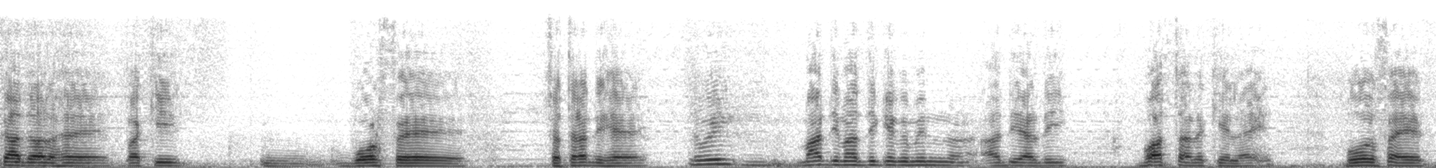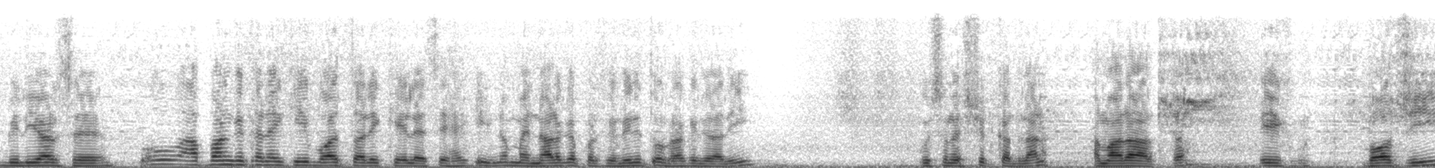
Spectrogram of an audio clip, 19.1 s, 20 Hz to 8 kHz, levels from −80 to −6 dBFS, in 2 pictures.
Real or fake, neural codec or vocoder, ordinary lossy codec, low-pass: fake; codec, 16 kHz, 0.4 kbps, LongCat-Audio-Codec; none; 7.2 kHz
